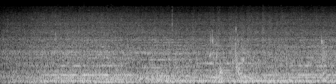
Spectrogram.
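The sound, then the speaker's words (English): A boat on Manila Bay in the Philippines, carrying a woman with a wreath of flowers: a steady motor drone with broad rushing wash as it cuts across open water, loud throughout, with a few faint splashes and knocks. “got a wreath of flowers, boarded a boat, and took her grief out onto Manila Bay.”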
